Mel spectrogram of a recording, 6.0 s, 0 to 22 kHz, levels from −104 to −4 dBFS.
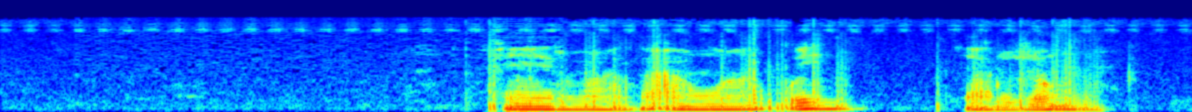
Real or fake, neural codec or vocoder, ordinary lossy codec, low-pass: real; none; Opus, 24 kbps; 10.8 kHz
